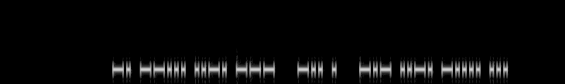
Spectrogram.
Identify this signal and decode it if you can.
Morse code, heard as a keyed tone, about 36 wpm, 700 Hz. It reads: N7FO DE KF6S
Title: USA Callsign DE Callsign - 4 Characters - 35wpm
